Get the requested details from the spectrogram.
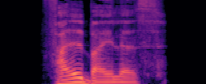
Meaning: genitive singular of Fallbeil
- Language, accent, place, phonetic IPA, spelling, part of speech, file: German, Germany, Berlin, [ˈfalˌbaɪ̯ləs], Fallbeiles, noun, De-Fallbeiles.ogg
